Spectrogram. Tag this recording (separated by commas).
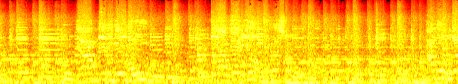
Blues, Music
